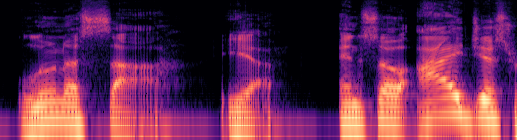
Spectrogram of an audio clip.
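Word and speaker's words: Lughnasadh: But it is pronounced, I believe, Lunasad or some shit like that. Or actually, no, I looked it up earlier. Lunasad.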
